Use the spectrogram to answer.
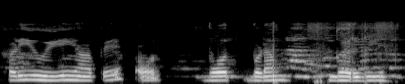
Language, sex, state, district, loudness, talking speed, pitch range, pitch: Hindi, female, Rajasthan, Jaipur, -15 LUFS, 135 wpm, 185-215 Hz, 195 Hz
